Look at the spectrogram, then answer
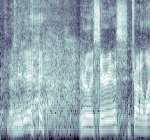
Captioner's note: audience laughs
